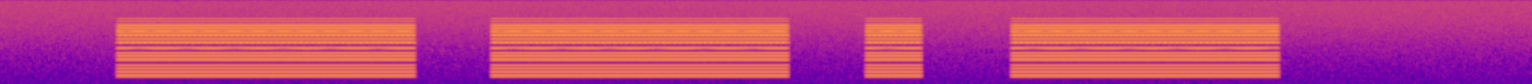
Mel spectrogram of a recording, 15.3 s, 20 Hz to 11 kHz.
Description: Train horn signal, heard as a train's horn. 2 long, 1 short, 1 long. On North American railways: approaching a public crossing.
